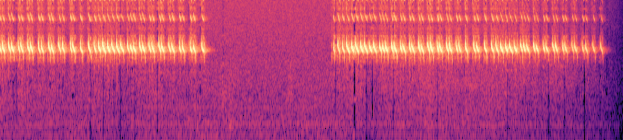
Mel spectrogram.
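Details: An autumn-caught Emma field cricket gives about three seconds of quick, bright, pulsed chirps, falls silent for roughly two and a half seconds, then resumes the same ringing, evenly spaced chirping until the end. The background is quiet.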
